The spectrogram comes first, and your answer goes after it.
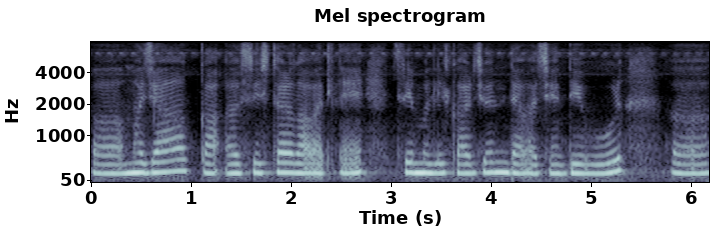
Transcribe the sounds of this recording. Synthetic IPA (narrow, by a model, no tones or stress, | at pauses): m̤əd͡ʑaasɾisʈʰəɾɡaʋa̰t̪lɛ̃ɕɾiməlikaɾd͡ʑund̪ɛʋat͡ɕɛ̃d̪eʋuːɽ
